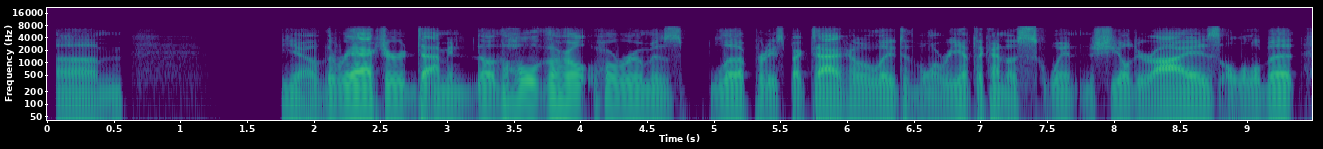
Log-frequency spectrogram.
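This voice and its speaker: A man narrating a tabletop roleplaying game as game master, explaining things in a halting, wordy way. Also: fairly low pitch, a bit bright, no room sound, dull audio.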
